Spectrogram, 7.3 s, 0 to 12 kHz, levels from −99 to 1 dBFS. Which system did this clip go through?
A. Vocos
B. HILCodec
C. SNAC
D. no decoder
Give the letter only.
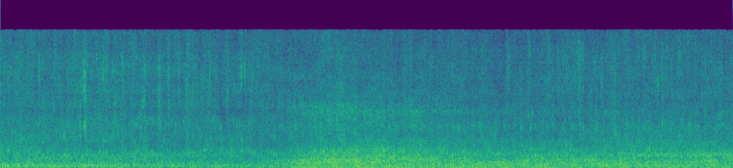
B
